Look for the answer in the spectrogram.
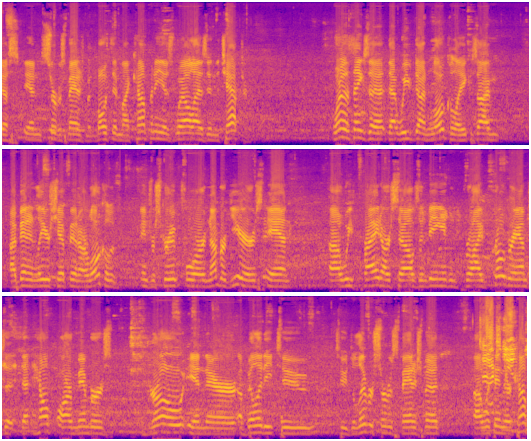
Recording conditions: busy venue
